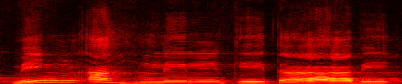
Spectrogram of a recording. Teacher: من پڑھنا ہے غنہ نہیں کرنا، اس کے بعد حروف حلقی میں سے حمزہ آ گیا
